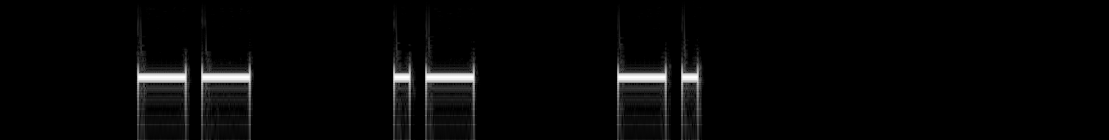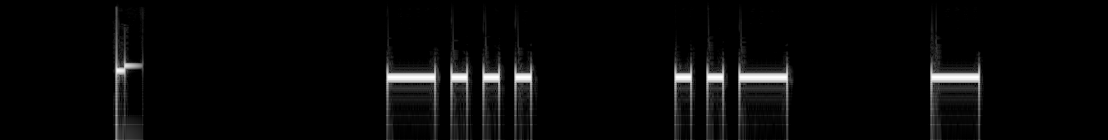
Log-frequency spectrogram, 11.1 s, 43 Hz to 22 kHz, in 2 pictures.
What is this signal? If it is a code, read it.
Morse code, heard as a keyed tone, about 15 wpm, spaced as for 9 wpm, 700 Hz. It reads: MAN BUT
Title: 3x Character Spacing - Top 300 Words - 15wpm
